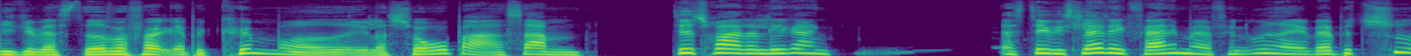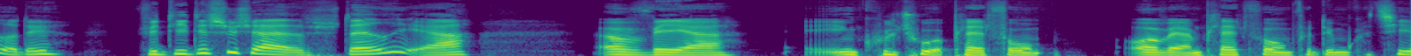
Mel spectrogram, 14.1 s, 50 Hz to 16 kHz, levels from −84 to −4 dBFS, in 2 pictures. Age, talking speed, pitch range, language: 30-49, 205 wpm, 160-225 Hz, Danish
